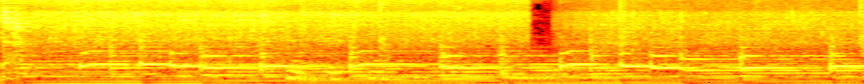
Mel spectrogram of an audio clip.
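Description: Finely chopped onion fries in a pan for pav bhaji, a steady dense sizzle throughout with a brief clink near the middle, heard over low background music.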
